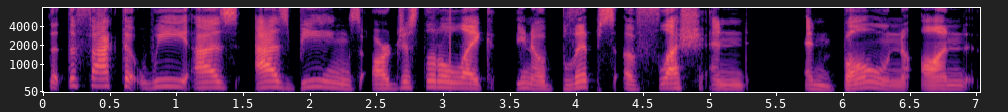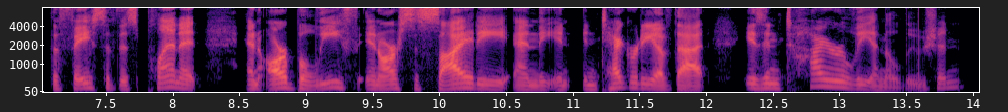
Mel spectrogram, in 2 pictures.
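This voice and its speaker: A podcast guest with a middle-pitched voice, recorded dry and close. The delivery is conversational and discursive, halting over phrases and then landing on key words with emphasis. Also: a bit bright, no room sound. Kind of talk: casual conversational interview, philosophical musing.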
